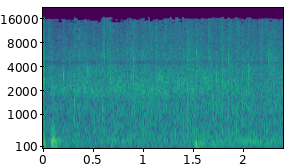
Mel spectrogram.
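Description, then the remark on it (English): A crowd claps steadily for a friend of the speaker, a dense, even wash of many hands filling the room for a couple of seconds, fairly loud, with faint voices briefly audible underneath. “So can I have a round of applause for my friend here?”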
